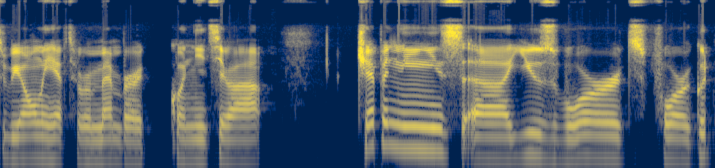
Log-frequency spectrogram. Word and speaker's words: こんにちは: The final syllable of konnichiwa is actually a topic marker. It's written as ha, but it is pronounced as wa.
